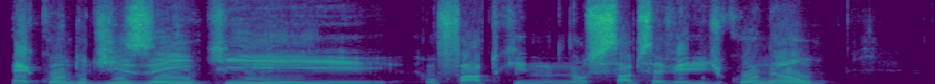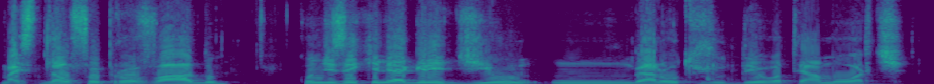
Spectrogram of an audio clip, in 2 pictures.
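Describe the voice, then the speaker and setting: A man on a podcast jumps in to add a point. His voice is mid-pitched and ordinary, and he restarts his phrasing a few times as he talks. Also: darkish tone. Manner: hesitant, restarts often. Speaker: co-host. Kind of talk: podcast discussion.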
